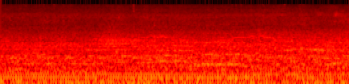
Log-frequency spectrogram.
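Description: Steady low hum of a car's engine and tyres on the road, heard from inside the slowly moving car.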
